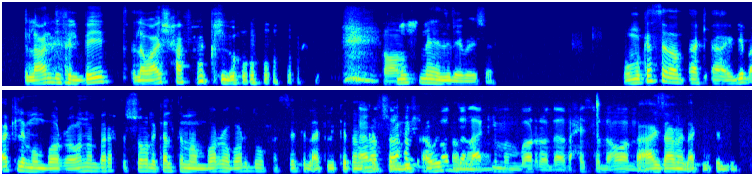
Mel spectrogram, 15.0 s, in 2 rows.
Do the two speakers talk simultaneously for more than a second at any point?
Yes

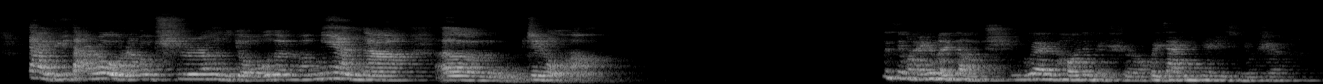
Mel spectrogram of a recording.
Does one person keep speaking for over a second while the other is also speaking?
No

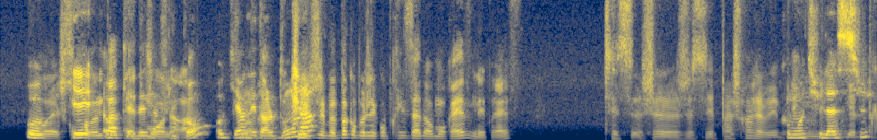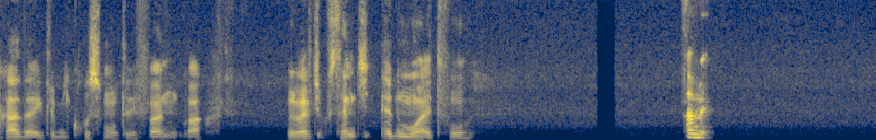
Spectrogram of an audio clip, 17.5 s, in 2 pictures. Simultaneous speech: Yes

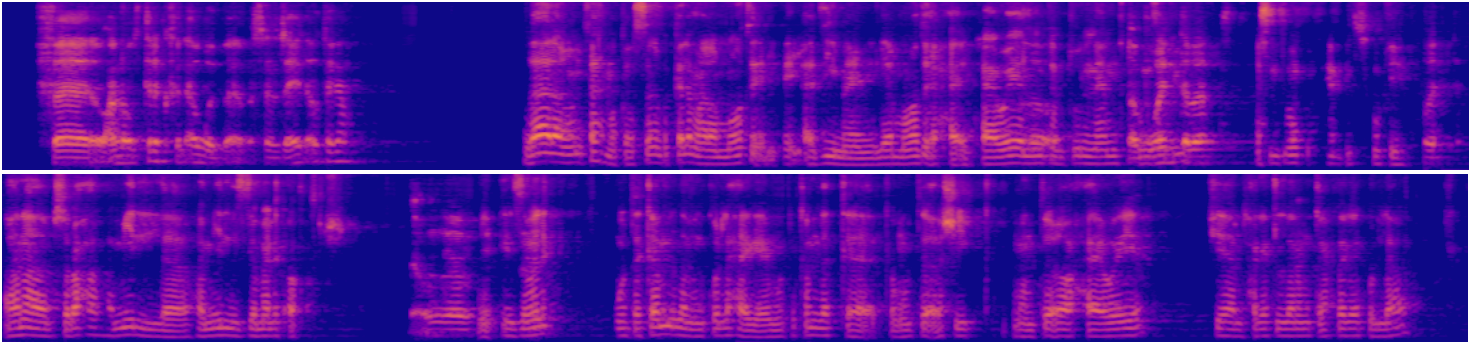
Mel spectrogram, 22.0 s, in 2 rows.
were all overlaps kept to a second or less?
Yes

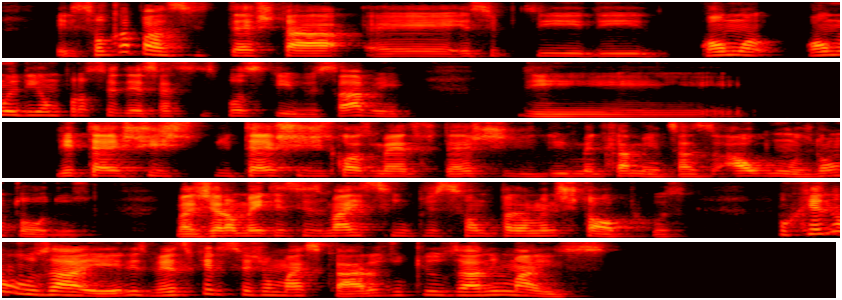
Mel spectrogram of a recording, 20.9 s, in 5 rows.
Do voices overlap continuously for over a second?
No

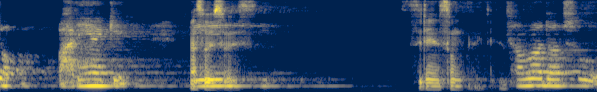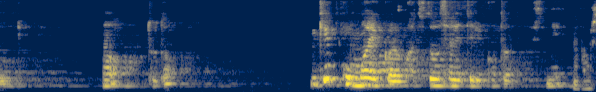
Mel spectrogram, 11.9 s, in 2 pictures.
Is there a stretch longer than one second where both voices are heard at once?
No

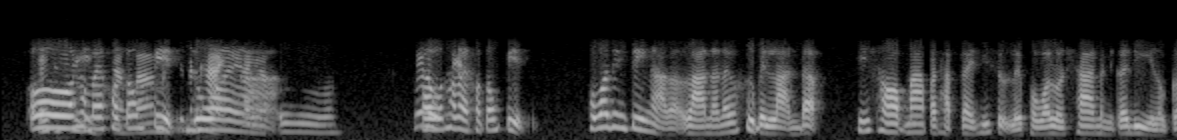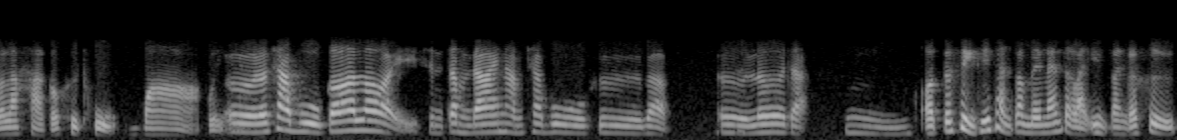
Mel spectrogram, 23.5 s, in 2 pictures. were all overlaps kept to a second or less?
No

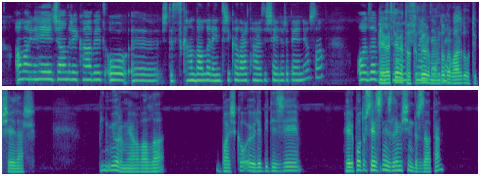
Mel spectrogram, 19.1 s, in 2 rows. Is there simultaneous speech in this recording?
Yes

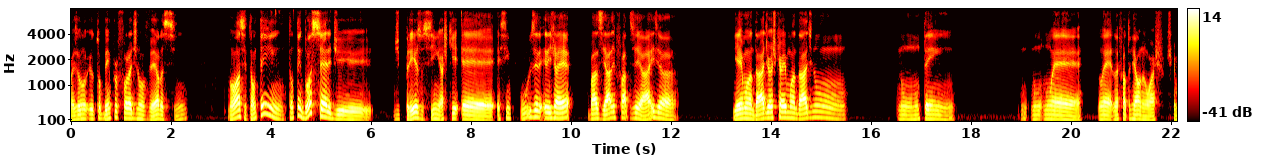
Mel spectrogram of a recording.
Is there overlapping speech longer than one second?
No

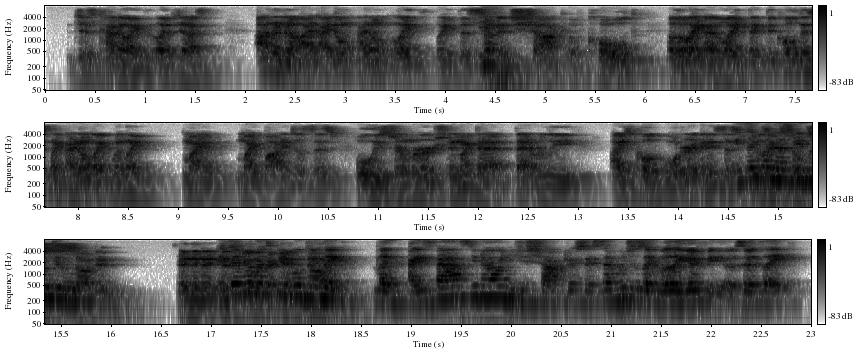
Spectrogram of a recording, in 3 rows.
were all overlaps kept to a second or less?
No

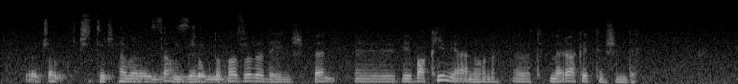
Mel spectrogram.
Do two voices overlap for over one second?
Yes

